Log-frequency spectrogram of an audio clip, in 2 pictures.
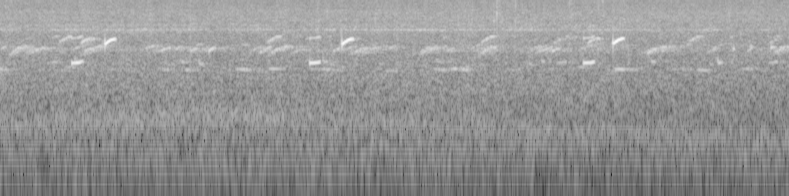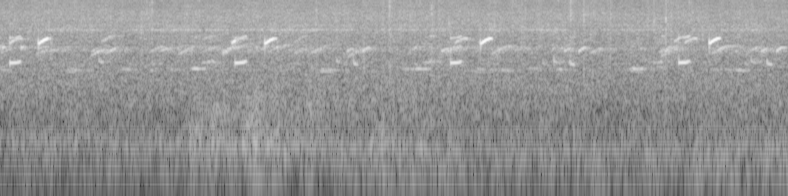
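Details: Coqui frogs calling in the rain in Puerto Rico: a close frog repeats its two-note co-QUI, a low note then a higher upswept whistle, about every two seconds. A dense chorus of other coquis and steady rainfall fill the background.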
